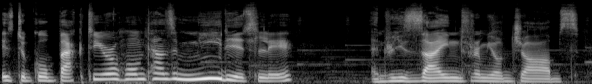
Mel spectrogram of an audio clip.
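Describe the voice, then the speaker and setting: A woman's voice: low voice, no room sound, soft background music. A woman voicing a tyrannical, venomous witch in a children's audiobook, screeching and thundering her commands. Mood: commanding. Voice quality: screeching, harsh. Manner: thunderous, drawn-out, commanding, broken foreign-style grammar. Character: tyrannical, venomous Grand High Witch, female villain.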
